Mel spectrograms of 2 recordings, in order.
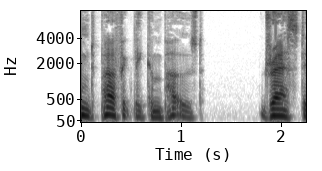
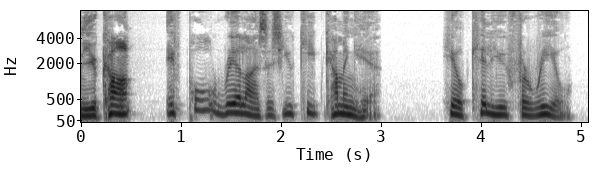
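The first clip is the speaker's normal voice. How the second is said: lightly higher, pleading woman's voice; Tamsin's voice; 6 semitones higher than usual. A narrator's reading. Tamsin pushing Michael away, a lightly voiced young woman. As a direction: voice the anxious wife lightly higher.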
